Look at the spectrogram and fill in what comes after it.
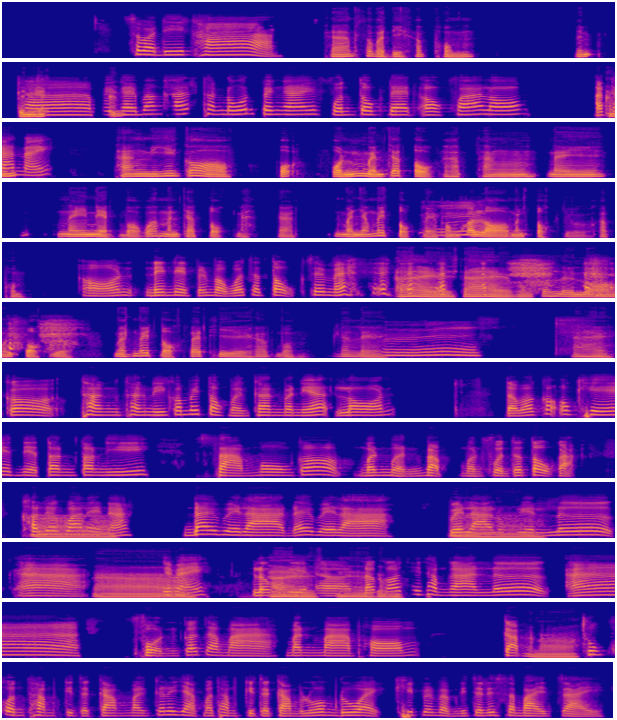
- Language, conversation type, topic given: Thai, unstructured, คุณคิดว่าอนาคตของการเรียนรู้จะเป็นอย่างไรเมื่อเทคโนโลยีเข้ามามีบทบาทมากขึ้น?
- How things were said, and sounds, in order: laugh; tapping; other background noise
